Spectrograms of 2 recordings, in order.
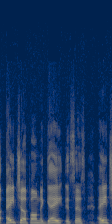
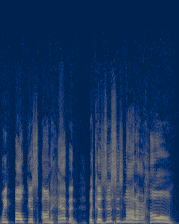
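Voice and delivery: high, loud preaching climax; preacher at the peak of the sermon; impassioned preaching; 9 semitones higher, 4 dB louder, slower than usual. Acted. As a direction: cry it out to the congregation. Preaching peak, much higher.

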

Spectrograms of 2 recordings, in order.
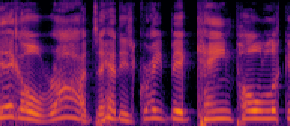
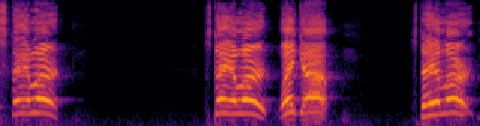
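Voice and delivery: booming shout; 12 semitones higher, 12 dB louder than usual. Acted. Preacher shouting God's warning to the church. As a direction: shout the command at full force, high and loud.

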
